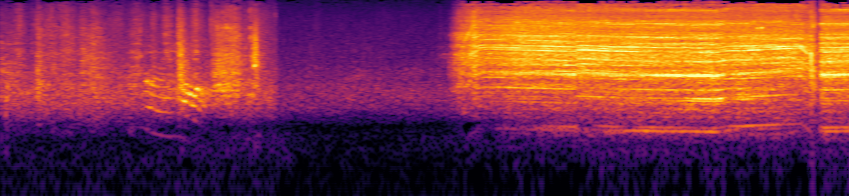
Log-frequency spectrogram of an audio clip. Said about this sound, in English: Important thing is to try and keep your drill straight.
